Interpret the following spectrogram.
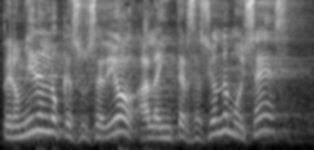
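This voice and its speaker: A man's voice: high voice, expressive, normal speed, bright, forceful tone. A man preaching a sermon to his congregation, emphatic and often asking them questions. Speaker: pastor. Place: church sanctuary. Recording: long reverb of a large hall.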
